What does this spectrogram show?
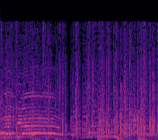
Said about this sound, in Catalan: Aquest aplaudiment pel Guillem Albà.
